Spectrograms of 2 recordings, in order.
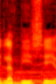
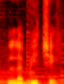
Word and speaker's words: La Bici: Akala ko dati Labici yung pronunciation nito, pero Italian word pala siya, Labici yung uh, pronunciation niya.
